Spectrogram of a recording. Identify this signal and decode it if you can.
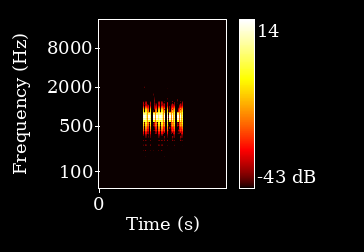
Morse code, heard as a keyed tone, about 66 wpm, 700 Hz. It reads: K8LD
